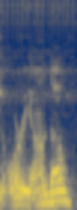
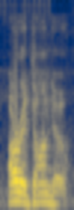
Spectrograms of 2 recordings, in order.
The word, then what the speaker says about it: Arredondo: Her last name's Oriondo? Is that how you say it? Arredondo.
